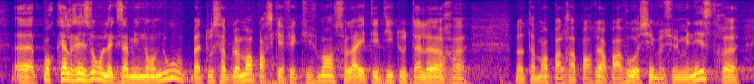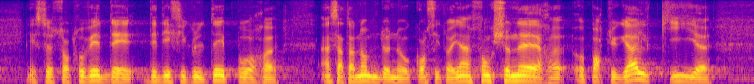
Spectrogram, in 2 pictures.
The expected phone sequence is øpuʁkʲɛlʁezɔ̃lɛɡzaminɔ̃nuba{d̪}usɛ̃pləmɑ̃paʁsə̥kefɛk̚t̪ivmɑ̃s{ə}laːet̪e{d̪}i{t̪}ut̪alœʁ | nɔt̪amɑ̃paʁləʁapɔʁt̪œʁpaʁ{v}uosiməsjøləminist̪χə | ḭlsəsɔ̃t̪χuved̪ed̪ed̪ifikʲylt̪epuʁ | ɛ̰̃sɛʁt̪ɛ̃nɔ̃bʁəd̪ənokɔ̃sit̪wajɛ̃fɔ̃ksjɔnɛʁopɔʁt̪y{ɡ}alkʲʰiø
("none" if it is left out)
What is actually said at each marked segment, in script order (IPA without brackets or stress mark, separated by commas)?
t̪, ə, d̪, t̪, v, ɡ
